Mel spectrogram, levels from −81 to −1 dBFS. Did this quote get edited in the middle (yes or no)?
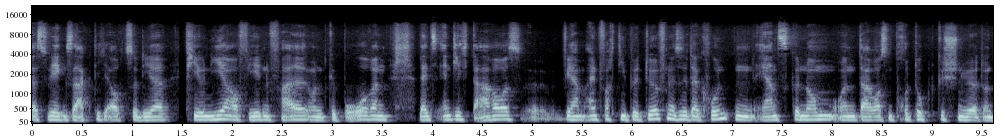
yes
